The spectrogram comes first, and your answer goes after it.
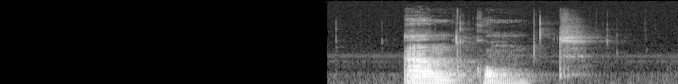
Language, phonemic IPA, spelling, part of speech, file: Dutch, /ˈaŋkɔmt/, aankomt, verb, Nl-aankomt.ogg
- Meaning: second/third-person singular dependent-clause present indicative of aankomen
